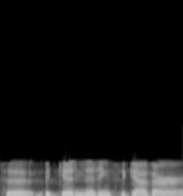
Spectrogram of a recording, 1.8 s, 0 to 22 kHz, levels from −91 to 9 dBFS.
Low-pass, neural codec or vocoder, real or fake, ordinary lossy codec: 7.2 kHz; none; real; AAC, 16 kbps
